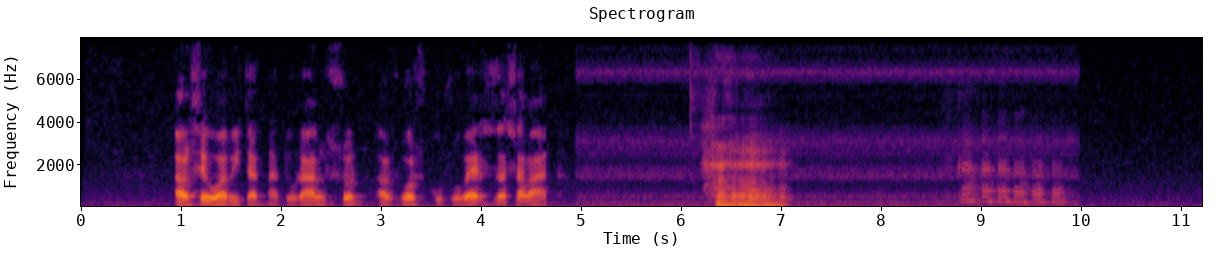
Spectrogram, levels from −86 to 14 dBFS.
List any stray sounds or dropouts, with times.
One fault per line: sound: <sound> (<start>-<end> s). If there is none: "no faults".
sound: laugh (6.1-7.1 s)
sound: laugh (8.6-9.9 s)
